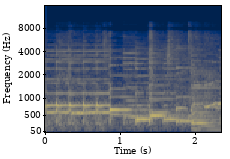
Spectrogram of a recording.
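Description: A piano plays a blues figure: a string of quick repeated chords, then a run of notes stepping downward.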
